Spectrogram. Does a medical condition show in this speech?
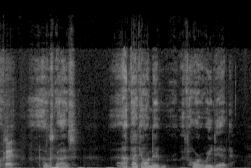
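Yes: Parkinson's; affects voice.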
